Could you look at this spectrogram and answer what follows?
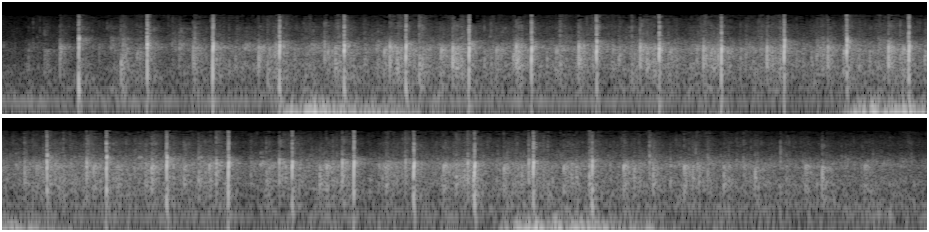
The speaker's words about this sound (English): Please join me in recognizing and applauding these distinguished graduates.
